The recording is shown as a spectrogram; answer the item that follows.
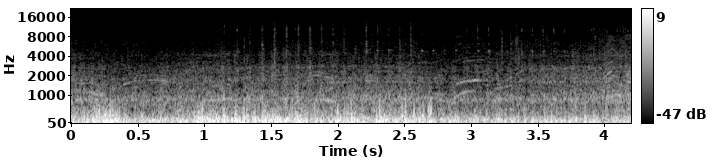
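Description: Wind buffeting the microphone, a gusty low rumble, with faint short chirps and distant voices in the background.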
